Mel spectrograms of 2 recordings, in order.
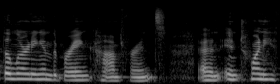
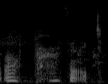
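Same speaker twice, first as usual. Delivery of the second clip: whispered praise; 4 semitones lower, 16 dB quieter, slower than usual. Real, not acted. Softly praising class after shush.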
